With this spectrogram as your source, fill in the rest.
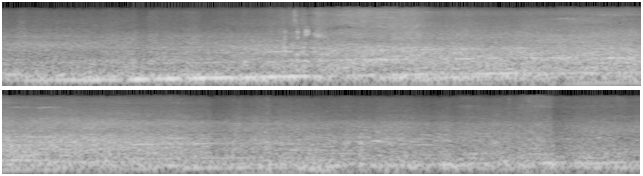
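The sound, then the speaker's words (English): Wind blowing outdoors and buffeting the microphone, a steady, loud, low rumble that continues without a break for the whole clip. “Gonna have to be a little creative with the editing with this wind here.”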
